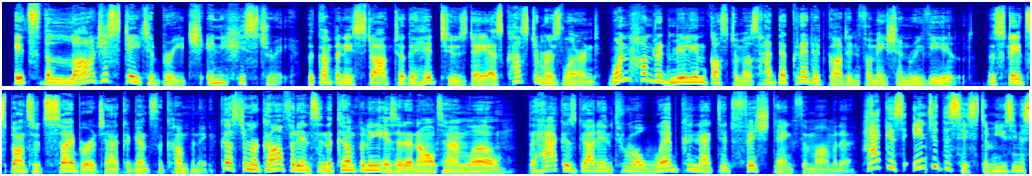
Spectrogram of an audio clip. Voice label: Accents Sampler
